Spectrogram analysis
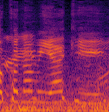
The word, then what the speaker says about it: okonomiyaki: Yaki I think I don't know how to pronounce it right yeah that's perfect yeah okonomiyaki so you get it from this Osaka yeah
